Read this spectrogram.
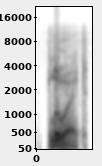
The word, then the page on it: bluet: American English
